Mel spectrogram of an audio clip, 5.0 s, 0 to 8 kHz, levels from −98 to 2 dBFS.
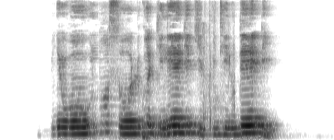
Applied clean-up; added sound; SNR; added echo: neural mask model DeepFilterNet 3.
